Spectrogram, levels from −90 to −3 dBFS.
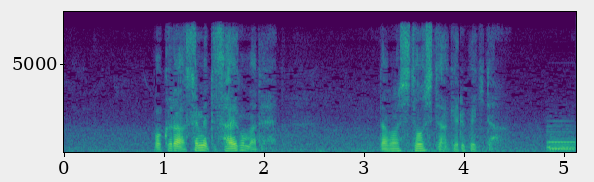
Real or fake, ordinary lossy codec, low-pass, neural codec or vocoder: real; none; 7.2 kHz; none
